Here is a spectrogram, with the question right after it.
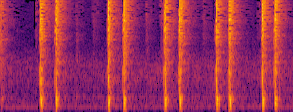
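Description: An Empire Axe paintball marker with reduced dwell fires ten sharp, loud shots in quick pairs, each double pop snapping out alone over a faint steady hum.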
